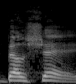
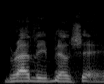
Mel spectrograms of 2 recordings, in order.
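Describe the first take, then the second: First: French style. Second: Mock French. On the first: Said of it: "it could be French". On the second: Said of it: "Doesn't that sound nice?". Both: Shown as a demonstration.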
